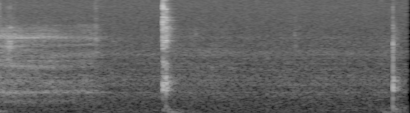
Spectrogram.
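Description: A single light tap as a plastic weighing tray is set on a digital pocket scale, then two small clicks near the end as the scale's button is pressed to tare it.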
